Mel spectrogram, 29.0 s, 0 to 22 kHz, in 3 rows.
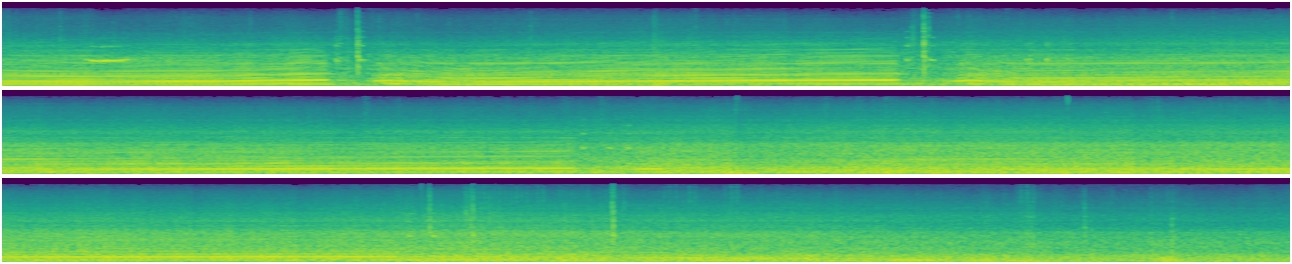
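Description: Volkswagen Golf Mk3 VR6's 2.8-litre 12-valve V6, heard from inside the cabin, accelerating hard. Its pitch climbs through each gear and drops at three upshifts, about 2.5, 7 and 14 seconds in. After the last shift the note rises slowly under growing road and wind noise and eases off near the end.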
